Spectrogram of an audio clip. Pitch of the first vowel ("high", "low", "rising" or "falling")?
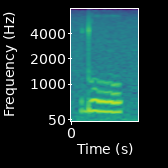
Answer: low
